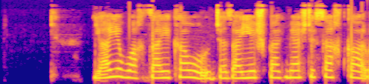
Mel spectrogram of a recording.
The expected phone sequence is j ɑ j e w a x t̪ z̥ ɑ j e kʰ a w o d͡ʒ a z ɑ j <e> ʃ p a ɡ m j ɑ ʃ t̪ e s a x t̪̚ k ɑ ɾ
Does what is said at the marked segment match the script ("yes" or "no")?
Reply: yes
